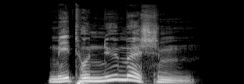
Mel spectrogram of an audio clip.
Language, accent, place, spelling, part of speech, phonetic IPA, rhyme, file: German, Germany, Berlin, metonymischem, adjective, [metoˈnyːmɪʃm̩], -yːmɪʃm̩, De-metonymischem.ogg
- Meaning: strong dative masculine/neuter singular of metonymisch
